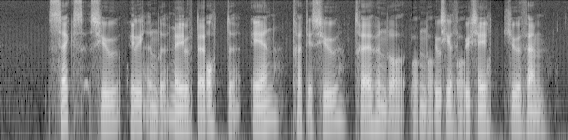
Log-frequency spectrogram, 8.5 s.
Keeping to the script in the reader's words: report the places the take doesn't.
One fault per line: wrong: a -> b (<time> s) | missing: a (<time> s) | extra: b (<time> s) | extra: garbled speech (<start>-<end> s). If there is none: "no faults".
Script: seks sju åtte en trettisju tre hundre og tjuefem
extra: garbled speech (1.9-3.1 s)
extra: garbled speech (6.2-7.6 s)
